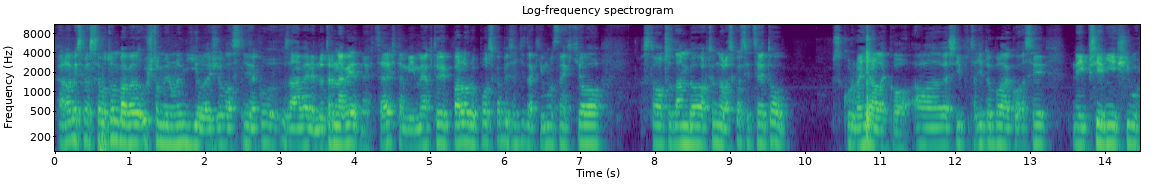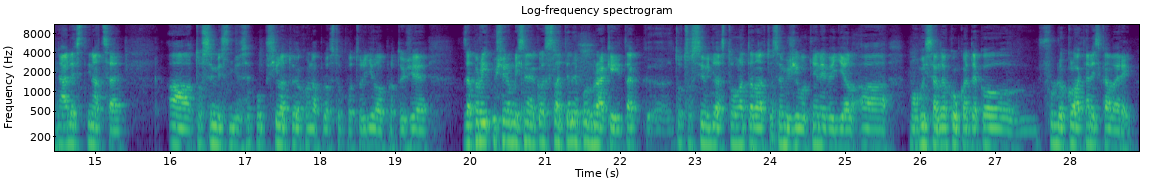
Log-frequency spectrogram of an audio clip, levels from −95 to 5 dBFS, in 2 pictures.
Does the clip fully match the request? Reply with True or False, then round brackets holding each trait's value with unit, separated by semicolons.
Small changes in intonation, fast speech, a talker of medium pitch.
True (2.0 semitones; 210 wpm; 145 Hz)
